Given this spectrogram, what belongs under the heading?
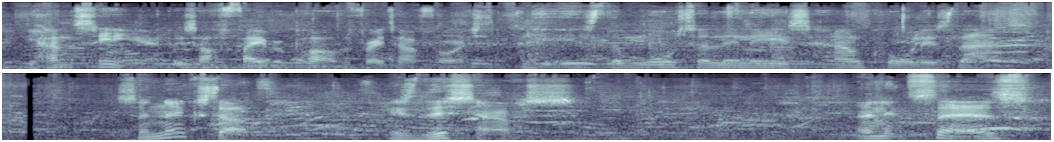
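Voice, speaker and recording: A parent narrating a family vlog in a casual walk-through style, out and about in a theme park. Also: medium pitch. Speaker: vlogger, parent on a family outing. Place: outdoors in a theme park, walking, sometimes inside small buildings. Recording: loud music behind, outdoor park ambience. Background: loud music.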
